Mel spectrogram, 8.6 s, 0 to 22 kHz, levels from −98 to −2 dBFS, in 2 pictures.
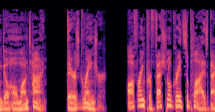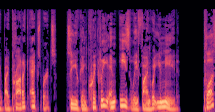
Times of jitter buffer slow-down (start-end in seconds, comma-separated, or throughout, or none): none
